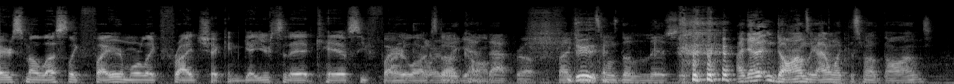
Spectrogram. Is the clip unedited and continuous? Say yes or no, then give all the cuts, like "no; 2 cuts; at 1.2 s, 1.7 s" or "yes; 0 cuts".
yes; 0 cuts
